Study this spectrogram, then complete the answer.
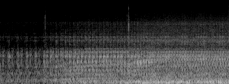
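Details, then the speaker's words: Jeep Cherokee blower on low speed after blower motor resistor replacement: rough, uneven whirring drone with a low rumble and lots of noise; the dragging, worn blower motor likely burned up the original resistor and needs replacing. "If you hear the resistance in that fan, it's making a lot of noise here, and I'm quite certain that's what burned up the original resistor."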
